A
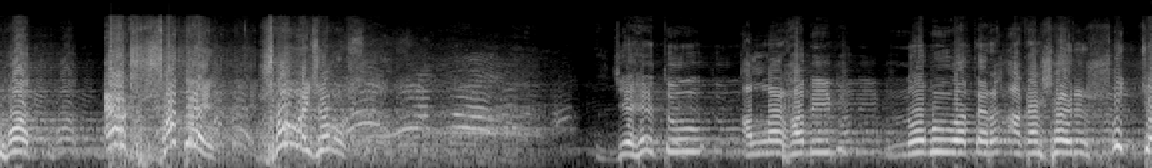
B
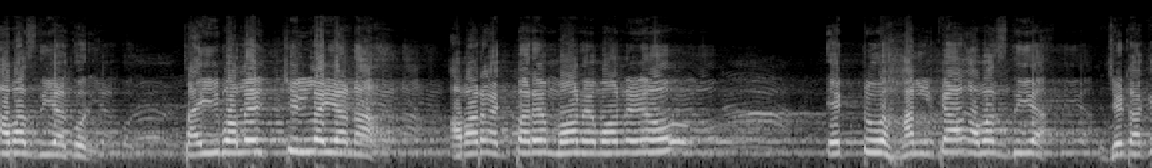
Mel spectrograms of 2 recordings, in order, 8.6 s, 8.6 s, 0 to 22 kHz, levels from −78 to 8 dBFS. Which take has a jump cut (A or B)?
A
